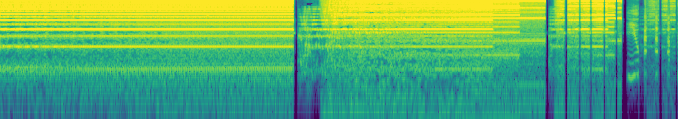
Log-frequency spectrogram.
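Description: Extremely loud, distorted electronic noise with a stack of sustained whining tones, cutting off dead about four and a half seconds in. A second loud distorted stretch runs until about eight seconds in. The audio then breaks into rapid, stuttering chopped fragments.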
